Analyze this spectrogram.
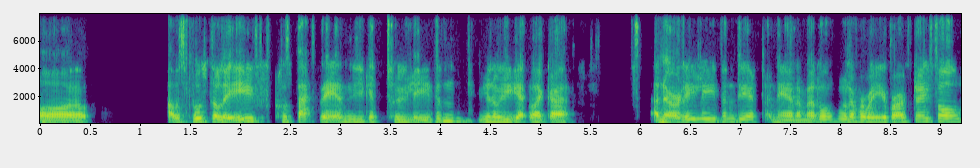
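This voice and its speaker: A woman with a Belfast accent talks at a moderate pace in a fairly low voice with fairly even intonation. The sound is dry and close, with no echo. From Northern Ireland, East Belfast. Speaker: social media creator. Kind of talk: casual interview.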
